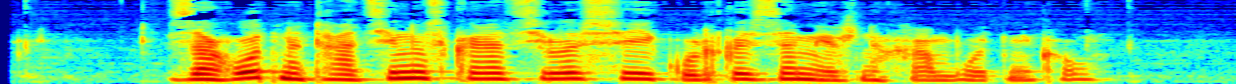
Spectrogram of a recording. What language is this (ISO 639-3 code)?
bel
